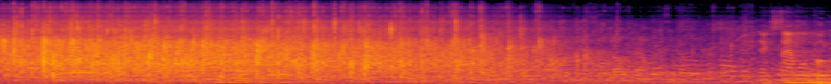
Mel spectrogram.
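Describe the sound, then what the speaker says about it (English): Crowd applause at a school career and technical education awards event, steady clapping from many hands that slowly fades out, with voices and murmuring coming up near the end. "Again, all you CTE, round of applause."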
